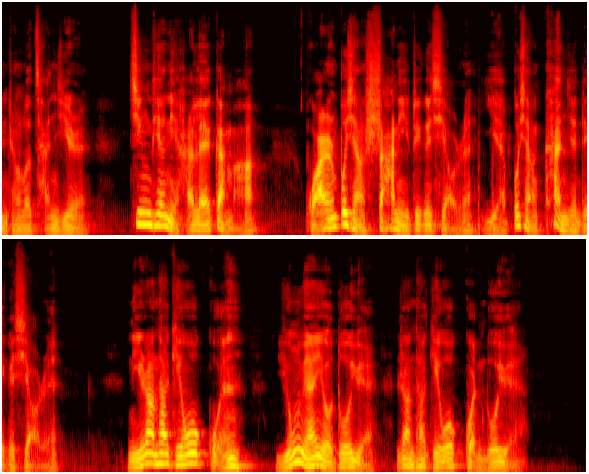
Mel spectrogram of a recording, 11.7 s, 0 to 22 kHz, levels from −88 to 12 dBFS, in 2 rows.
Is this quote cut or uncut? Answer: uncut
